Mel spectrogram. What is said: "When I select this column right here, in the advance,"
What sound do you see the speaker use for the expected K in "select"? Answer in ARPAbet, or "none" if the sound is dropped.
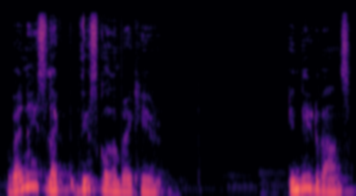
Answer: K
